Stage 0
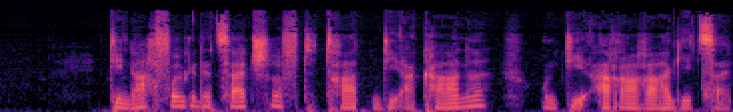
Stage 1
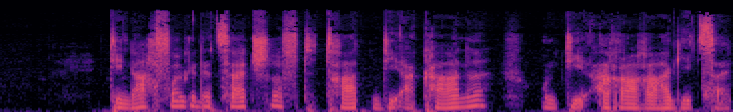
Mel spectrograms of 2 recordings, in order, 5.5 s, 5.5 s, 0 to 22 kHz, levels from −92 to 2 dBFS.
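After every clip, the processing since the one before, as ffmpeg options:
ffmpeg -i in.wav -af "afftfilt=real='re*lt(hypot(re,im),0.251)':imag='im*lt(hypot(re,im),0.251)':win_size=1024:overlap=0.75,volume=-2dB" out.wav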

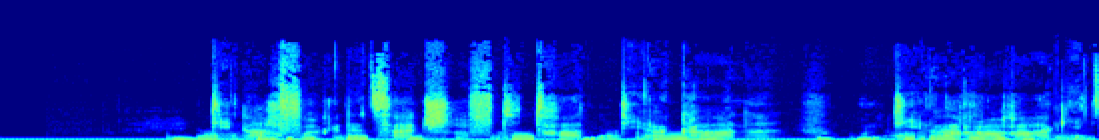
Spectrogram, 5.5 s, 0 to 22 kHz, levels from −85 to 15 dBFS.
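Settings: ffmpeg -i in.wav -filter_complex "[0:a]aeval=exprs='val(0)+0.00562*(sin(2*PI*60*n/s)+sin(2*PI*2*60*n/s)/2+sin(2*PI*3*60*n/s)/3+sin(2*PI*4*60*n/s)/4+sin(2*PI*5*60*n/s)/5)':channel_layout=same,acrossover=split=730[link_01][link_02];[link_02]adelay=230[link_03];[link_01][link_03]amix=inputs=2:normalize=0,volume=-2dB" out.wav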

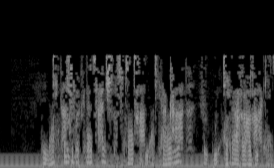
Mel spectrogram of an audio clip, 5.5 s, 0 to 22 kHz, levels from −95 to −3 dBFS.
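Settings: ffmpeg -i in.wav -af "volume=-2.5dB" -ar 22050 -c:a libmp3lame -b:a 16k out.mp3

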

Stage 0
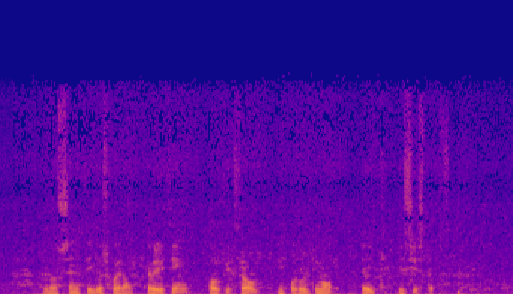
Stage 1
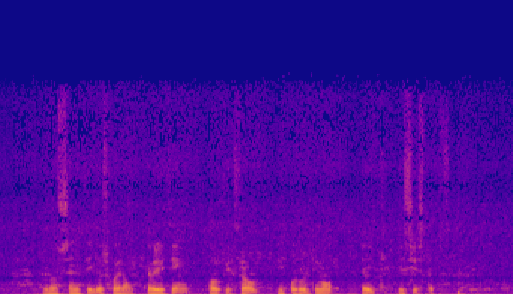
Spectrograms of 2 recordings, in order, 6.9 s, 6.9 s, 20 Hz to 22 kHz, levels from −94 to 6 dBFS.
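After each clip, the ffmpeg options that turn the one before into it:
ffmpeg -i in.wav -af "equalizer=frequency=100:width_type=o:width=0.33:gain=9,equalizer=frequency=400:width_type=o:width=0.33:gain=8,equalizer=frequency=1250:width_type=o:width=0.33:gain=-8,equalizer=frequency=5000:width_type=o:width=0.33:gain=3,volume=-2.5dB" out.wav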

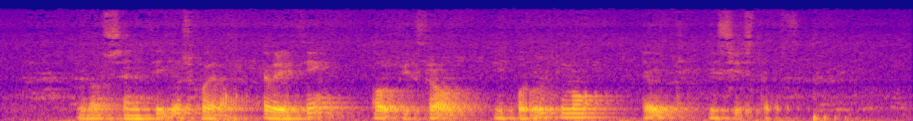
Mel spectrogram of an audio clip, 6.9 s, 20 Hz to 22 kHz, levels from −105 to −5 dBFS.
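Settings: ffmpeg -i in.wav -filter_complex "[0:a]asplit=2[link_01][link_02];[link_02]adelay=78,lowpass=frequency=2000:poles=1,volume=-7dB,asplit=2[link_03][link_04];[link_04]adelay=78,lowpass=frequency=2000:poles=1,volume=0.46,asplit=2[link_05][link_06];[link_06]adelay=78,lowpass=frequency=2000:poles=1,volume=0.46,asplit=2[link_07][link_08];[link_08]adelay=78,lowpass=frequency=2000:poles=1,volume=0.46,asplit=2[link_09][link_10];[link_10]adelay=78,lowpass=frequency=2000:poles=1,volume=0.46[link_11];[link_01][link_03][link_05][link_07][link_09][link_11]amix=inputs=6:normalize=0,volume=7dB" out.wav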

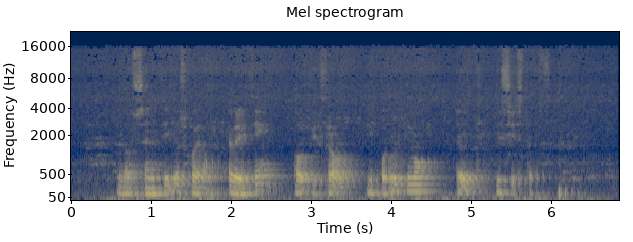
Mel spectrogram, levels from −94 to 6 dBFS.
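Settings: ffmpeg -i in.wav -af "crystalizer=i=3:c=0,volume=-7.5dB" out.wav

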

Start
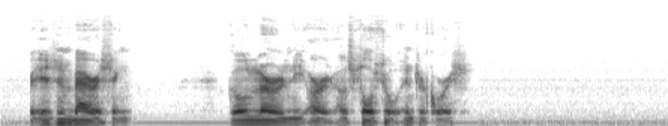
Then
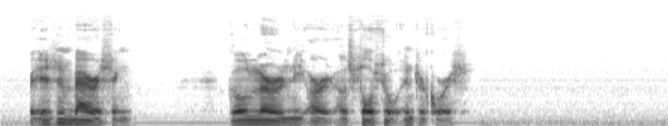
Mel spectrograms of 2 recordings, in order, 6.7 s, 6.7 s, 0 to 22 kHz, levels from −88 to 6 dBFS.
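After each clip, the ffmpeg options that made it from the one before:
ffmpeg -i in.wav -af "equalizer=frequency=130:width=5.5:gain=-11.5" out.wav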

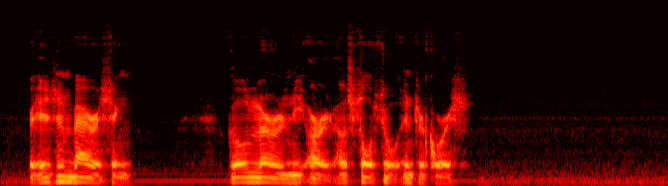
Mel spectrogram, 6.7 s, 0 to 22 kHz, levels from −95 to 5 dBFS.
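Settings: ffmpeg -i in.wav -af "acompressor=threshold=-21dB:ratio=10,volume=-7.5dB" out.wav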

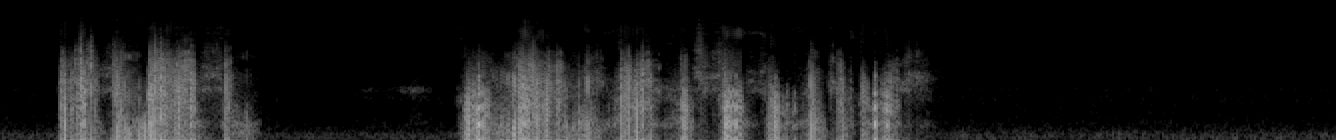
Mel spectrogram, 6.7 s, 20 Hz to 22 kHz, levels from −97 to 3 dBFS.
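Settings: ffmpeg -i in.wav -af "afftfilt=real='hypot(re,im)*cos(2*PI*random(0))':imag='hypot(re,im)*sin(2*PI*random(1))':win_size=512:overlap=0.75,aeval=exprs='0.075*(cos(1*acos(clip(val(0)/0.075,-1,1)))-cos(1*PI/2))+0.0266*(cos(4*acos(clip(val(0)/0.075,-1,1)))-cos(4*PI/2))+0.015*(cos(7*acos(clip(val(0)/0.075,-1,1)))-cos(7*PI/2))':channel_layout=same,volume=2.5dB" out.wav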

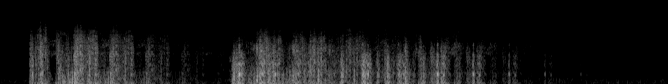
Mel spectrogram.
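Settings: ffmpeg -i in.wav -filter_complex "[0:a]afftfilt=real='hypot(re,im)*cos(2*PI*random(0))':imag='hypot(re,im)*sin(2*PI*random(1))':win_size=512:overlap=0.75,asplit=2[link_01][link_02];[link_02]aecho=0:1:358|716|1074|1432:0.473|0.137|0.0398|0.0115[link_03];[link_01][link_03]amix=inputs=2:normalize=0,volume=8.5dB" out.wav

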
